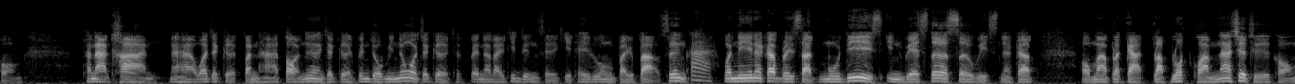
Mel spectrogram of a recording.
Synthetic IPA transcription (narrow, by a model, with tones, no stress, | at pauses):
ɔː˩˦ŋ | t̪ʰa˧naː˧kʰaː˧nːa˦˥kʰa˦˥ʔwaː˥˩t͡ɕa˨˩kɤː˨˩t̪̚pa˧nɦaː˩˦t̪ɔː˨˩nɯ˥˩əŋt͡ɕa˨˩kɤː˨˩t̪̚pe˧ndoː˧mi˧noː˥˩t͡ɕa˨˩kɤː˨˩t̪̚pe˧nʔa˧ɾa˧jt̪ʰiː˥˩dɯ˧ŋseː˨˩t̪ʰa˧ki˨˩t̪̚ha˥˩jɾu˥˩əm˩pa˧jɾɯ˦˥plaː˨˩wsɯ˥˩ŋwa˧nːiː˦˥na˦˥kʰɾa˦˥p̚bɔː˧i˧˥sa˨˩t̪̚muː˧diː˥˩sʔi˧nweː˦˥st̪ɤː˥˩sɤː˧wi˨˩sna˦˥kʰɾa˦˥p̚ | ʔɔː˨˩k̚maː˧pɾa˧ka̰ː˨˩t̪̚pla˨˩p̚lo˦˥t̪̚kʰwaː˧mnaː˥˩t͡ɕʰɯ˥˩ɐt̪ʰɯː˩˦kʰɔː˩˦ŋ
